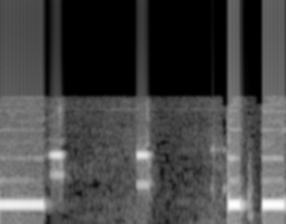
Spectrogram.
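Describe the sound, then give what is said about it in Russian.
A telephone number being dialed on a keypad: a steady tone is followed by a few short, bright dialing beeps, spaced by uneven pauses and growing denser at the end. “Теперь набираю вас, начинаю набирать.”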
